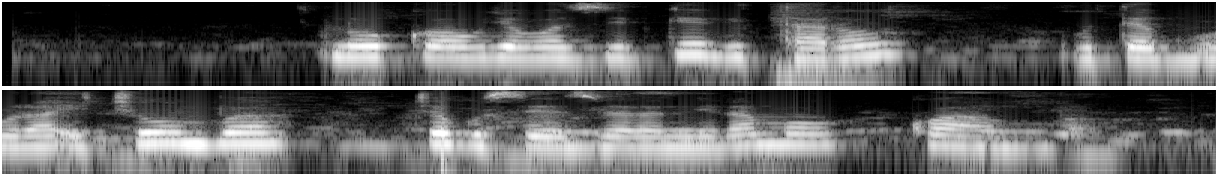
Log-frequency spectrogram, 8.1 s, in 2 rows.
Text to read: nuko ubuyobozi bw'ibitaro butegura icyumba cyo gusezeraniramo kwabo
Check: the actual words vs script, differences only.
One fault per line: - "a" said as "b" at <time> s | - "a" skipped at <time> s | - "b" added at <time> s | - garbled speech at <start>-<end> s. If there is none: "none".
none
